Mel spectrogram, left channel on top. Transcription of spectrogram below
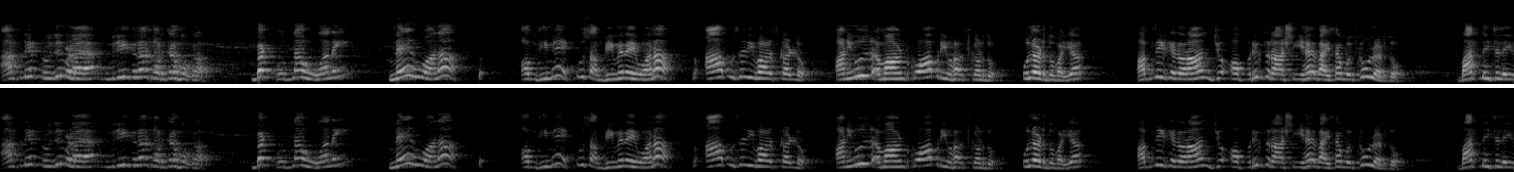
आपने प्रोविजन बढ़ाया, मुझे इतना खर्चा होगा, बट उतना हुआ नहीं हुआ ना, तो अवधि में, उस अवधि में नहीं हुआ ना, तो आप उसे रिवर्स कर लो, अनयूज्ड अमाउंट को आप रिवर्स कर दो, उलट दो भैया। अवधि के दौरान जो अप्रयुक्त राशि है भाई साहब उसको उलट दो, बात नहीं चलेगी,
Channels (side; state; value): right; quieter; 6.6 dB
